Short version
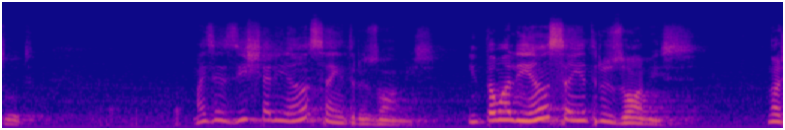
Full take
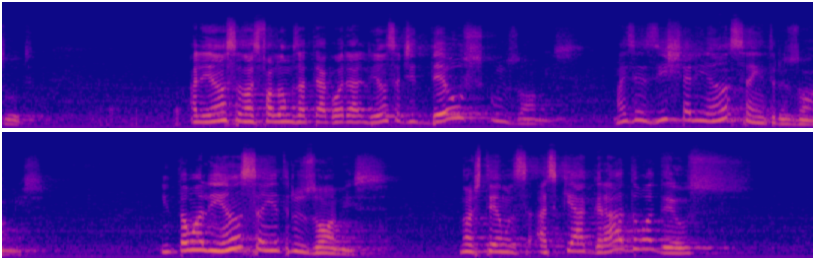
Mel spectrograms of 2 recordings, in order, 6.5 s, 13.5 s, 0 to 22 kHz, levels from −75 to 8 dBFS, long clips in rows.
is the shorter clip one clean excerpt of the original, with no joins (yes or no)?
no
